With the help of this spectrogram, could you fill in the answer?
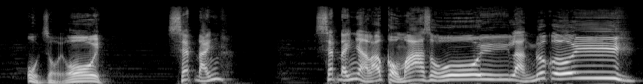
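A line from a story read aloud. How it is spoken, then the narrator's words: Man's panicked shriek. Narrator (Vietnamese): một người đàn ông rú lên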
